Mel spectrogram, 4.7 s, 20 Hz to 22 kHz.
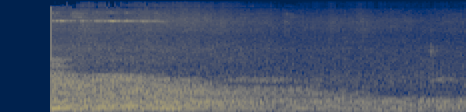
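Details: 2017 Chevrolet Onix LTZ 1.4 converted to CNG, after an engine noise was resolved: catches and settles into an even, quiet hum gently fading lower, no knocks or rattles; healthy idle.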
